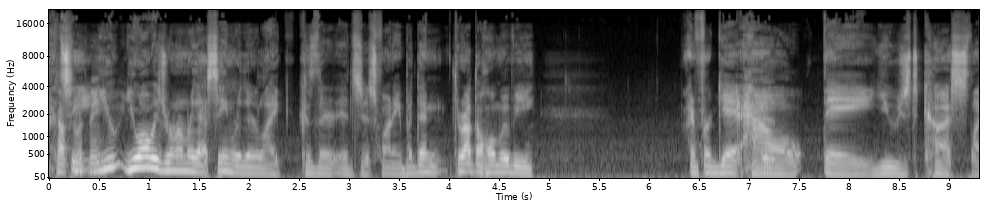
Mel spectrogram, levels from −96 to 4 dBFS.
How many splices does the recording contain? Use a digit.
0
